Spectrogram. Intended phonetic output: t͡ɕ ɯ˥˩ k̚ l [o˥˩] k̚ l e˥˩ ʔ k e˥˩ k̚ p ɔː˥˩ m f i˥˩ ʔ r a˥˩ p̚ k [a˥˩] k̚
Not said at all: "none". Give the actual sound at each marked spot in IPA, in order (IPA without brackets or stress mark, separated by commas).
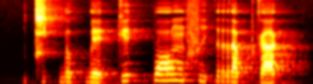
o˥˩, a˦˥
